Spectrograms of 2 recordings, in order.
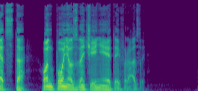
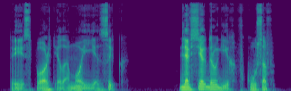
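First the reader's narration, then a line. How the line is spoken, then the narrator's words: Smiling whisper. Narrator (Russian): Его губы изогнулись в улыбке, и он прошептал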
